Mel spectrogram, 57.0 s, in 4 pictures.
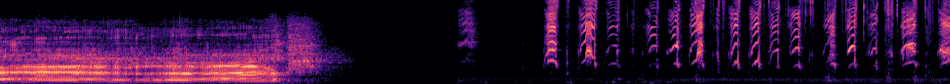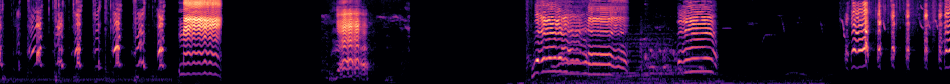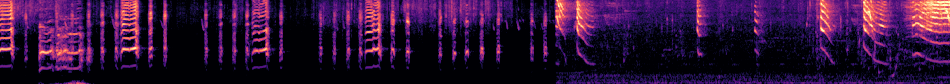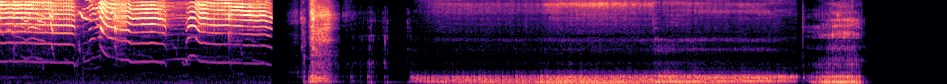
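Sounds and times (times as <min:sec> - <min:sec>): otters chirping and squealing: 0:26.9 - 0:37.7, 0:40.7 - 0:46.8.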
